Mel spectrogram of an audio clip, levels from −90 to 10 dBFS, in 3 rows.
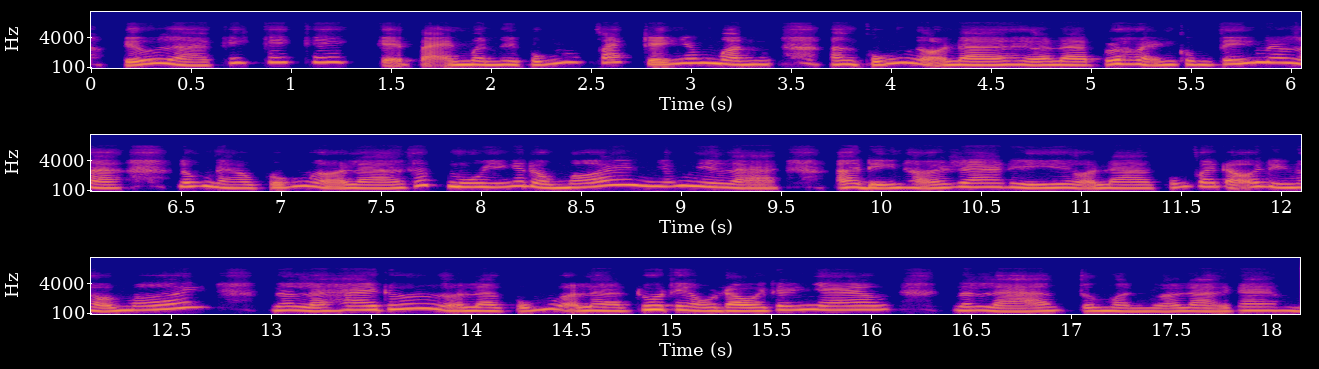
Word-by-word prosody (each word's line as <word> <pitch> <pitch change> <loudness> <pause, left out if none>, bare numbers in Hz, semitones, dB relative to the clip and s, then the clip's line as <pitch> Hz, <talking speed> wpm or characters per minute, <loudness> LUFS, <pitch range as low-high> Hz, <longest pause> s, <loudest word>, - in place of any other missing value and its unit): kiểu 225 +8 +3
là, 220 -11 +1
cái 335 +1 -4
cái 365 0 -1
cái, 370 0 -2
kiểu, - - -2
bạn 225 +1 +2
mình 225 -2 +3
thì 225 0 +3
cũng 220 +6 -1 0.2
phát 370 +2 -2
triển 280 - +1
giống 320 0 +3
mình, 240 -3 +2 0.3
ờ, 240 0 +1
cũng, 300 +10 +1
gọi 275 -7 0
là 215 -1 +3
gọi 220 -2 +1
là, 210 -2 +2
đôi 260 +2 +4
bạn 225 -2 +1
cùng 225 -2 -1
tiến 295 +9 +2
đó 360 - 0
là 220 -10 0 0.3
lúc 290 +2 0
nào 210 -8 0
cũng, 315 - -1
gọi 285 - 0
là, 205 0 -1
thích 375 +1 -1
mua 270 -2 +5
những 265 +1 0
cái 320 - 0
đồ 265 -7 +2
mới 280 - +2
giống 330 +3 0
như 280 -5 +2
là, 210 -4 -2 0.3
ờ, 235 +2 +1
điện 215 +1 +2
thoại 220 -1 0
ra 260 +1 +1
thì, 225 -1 +2
gọi 210 - -2
là, 205 -1 -2
cũng 240 +5 -4
phải 285 -2 0
đổi 285 +1 -1
điện 240 -5 +1
thoại 205 -4 0
mới, 300 - 0 0.3
nên 245 0 -1
là 215 -3 +1
hai 265 +5 +1
đứa, 300 +4 0 0.2
gọi 210 -6 -1
là, 220 -1 +2
cũng, 230 +8 -2
gọi 295 -8 -2
là, 225 -2 +2
đua 285 +1 +8
theo 225 -5 +1
đòi 215 0 +3
theo 265 -1 0
nhau, 280 0 0 0.3
nên 235 -2 -2
là 210 -1 -1
tụi 210 +1 -2
mình, 200 -3 -1
gọi 190 +1 -4
là, 200 -2 -3
ra 235 0 -1
235 Hz, 245 wpm, -23 LUFS, 215-285 Hz, 0.3 s, đua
